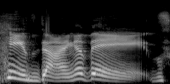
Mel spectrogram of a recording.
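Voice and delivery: odd, weird preachy evangelical lilt. Retelling a line from a documentary about evangelicals: imitating a weird evangelical intonation. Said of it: "There's a weird intonation where she's like".

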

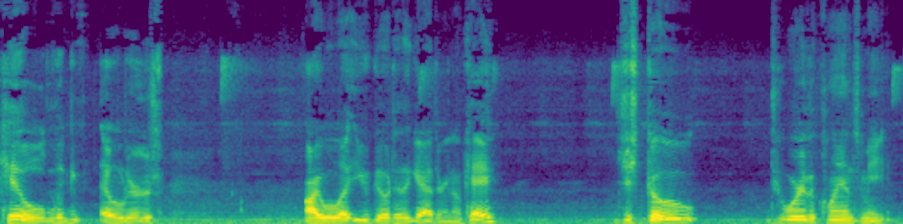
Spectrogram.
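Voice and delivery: plain reading voice

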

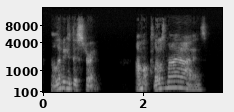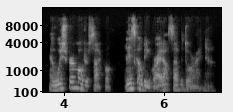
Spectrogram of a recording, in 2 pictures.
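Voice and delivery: put-on loud, deep Southern accent, thick with sarcasm. Retelling what a friend said on coming in: mock-sarcastic friend, southern accent. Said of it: "right now you're being so sarcastic".

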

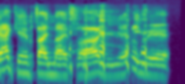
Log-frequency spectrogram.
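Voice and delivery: dumb, dopey, slow, sluggish delivery. Recounting a line read after Lonnie asked for a stupid, slow voice. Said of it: "just sound stupid and slow".

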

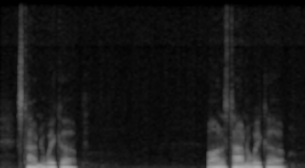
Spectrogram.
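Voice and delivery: soft, ever so gentle, coaxing voice. Remembering oversleeping as a kid, quoting his mother, imitating her gentle waking. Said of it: "my mother would come in and ever so gently".

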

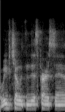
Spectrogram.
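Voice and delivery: plain

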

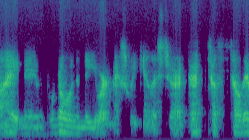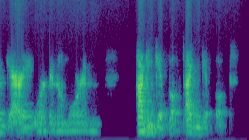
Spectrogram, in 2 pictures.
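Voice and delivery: secretive, hushed whispering. Imitating her whispering in the partner's ear: imitating someone whispering. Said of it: "she's whispering".

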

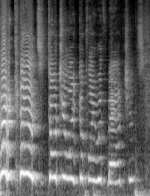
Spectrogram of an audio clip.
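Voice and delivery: very high, loud, drawn-out cartoon voice. Acting out the character's line to kids: gingerbread man from Shrek voice. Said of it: "that sounds like the gingerbread man from Shrek".

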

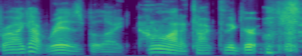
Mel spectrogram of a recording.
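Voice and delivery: put-on muttering under breath. Retelling what an awkward kid said to a church leader: imitating muttering under breath. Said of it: "he kinda says it under his breath".

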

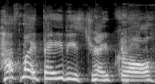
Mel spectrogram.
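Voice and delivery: shouting. Retelling what was yelled at a concert: retelling own yell. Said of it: "I think I yelled something like".

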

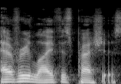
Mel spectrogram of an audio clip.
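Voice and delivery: plain

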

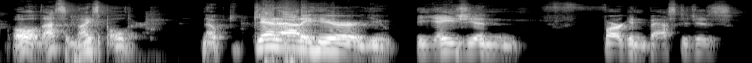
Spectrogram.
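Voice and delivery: slow, drawn-out, hostile talking-bear voice. In a tabletop game, the game master speaks as an awakened bear, in a talking bear voice. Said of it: "You immediately recognize an awakened animal".

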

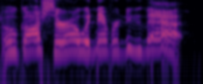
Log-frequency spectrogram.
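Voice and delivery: very high, put-on old prospector voice. Quoting a movie character, making him sound like an old prospector voice. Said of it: "You make him sound like a, like an old like oil. ... like a prospector voice".

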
